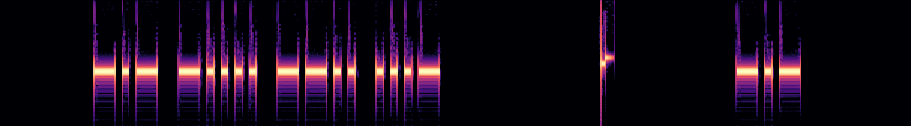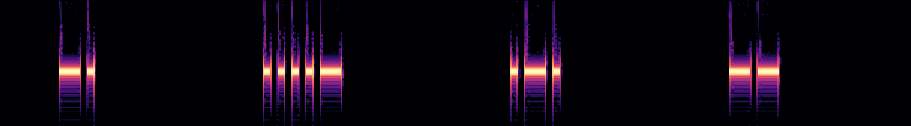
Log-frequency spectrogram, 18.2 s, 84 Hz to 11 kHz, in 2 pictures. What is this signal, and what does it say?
Morse code, heard as a keyed tone, about 17 wpm, spaced as for 7 wpm, 700 Hz. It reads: K6ZV KN4RM
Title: USA Call Signs - 8x Character Spacing - 17wpm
